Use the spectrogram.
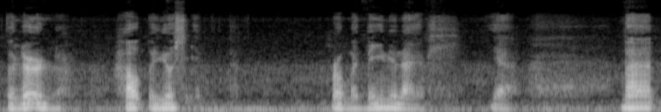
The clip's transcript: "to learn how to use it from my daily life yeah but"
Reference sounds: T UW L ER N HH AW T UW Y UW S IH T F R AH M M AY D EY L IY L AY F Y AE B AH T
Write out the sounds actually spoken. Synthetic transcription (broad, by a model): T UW L ER N HH AW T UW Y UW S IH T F R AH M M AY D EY N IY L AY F Y AE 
